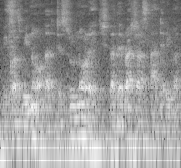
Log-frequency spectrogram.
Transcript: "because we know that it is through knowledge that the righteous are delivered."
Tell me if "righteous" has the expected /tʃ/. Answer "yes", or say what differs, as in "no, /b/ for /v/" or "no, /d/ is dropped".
no, /ʃ/ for /tʃ/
